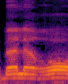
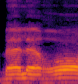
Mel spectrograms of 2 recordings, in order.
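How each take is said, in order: No difference in how they are said.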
